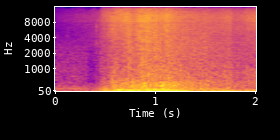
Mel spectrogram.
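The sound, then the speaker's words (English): Waves crash against rocks in a broad, rushing roar that swells to a peak and then eases back to a steady wash, with no voices. “Waves crash against the rocks as Quinn and Robin struggle for the shore.”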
